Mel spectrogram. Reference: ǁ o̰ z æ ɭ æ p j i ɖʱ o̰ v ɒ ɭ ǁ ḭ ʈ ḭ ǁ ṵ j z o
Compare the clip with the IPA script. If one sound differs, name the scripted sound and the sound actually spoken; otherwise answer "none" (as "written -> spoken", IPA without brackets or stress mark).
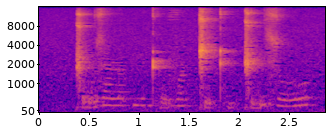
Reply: ʈ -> ʈʰ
